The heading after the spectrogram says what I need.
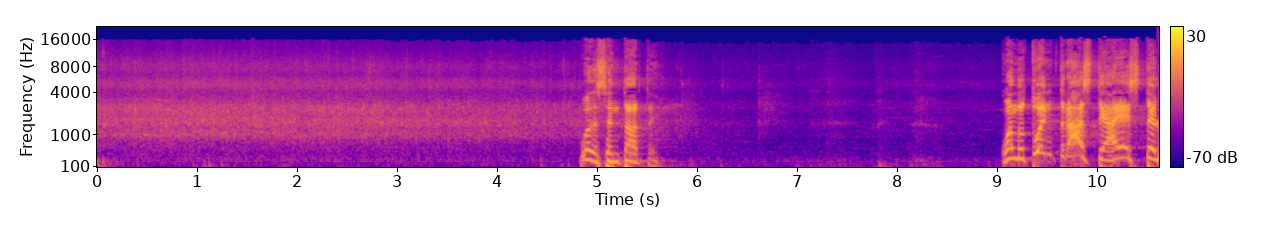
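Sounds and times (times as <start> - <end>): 
audience applauding: 0.0 - 6.0
speech: 4.8 - 5.7, 9.1 - 10.6.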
